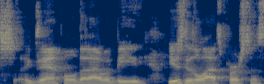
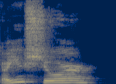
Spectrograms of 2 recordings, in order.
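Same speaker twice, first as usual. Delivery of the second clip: rising question-like tune on the word sure; 10 semitones higher than usual. Showing how a question sounds when asked: higher pitch, rising question. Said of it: "you end up with a higher pitch tone".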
